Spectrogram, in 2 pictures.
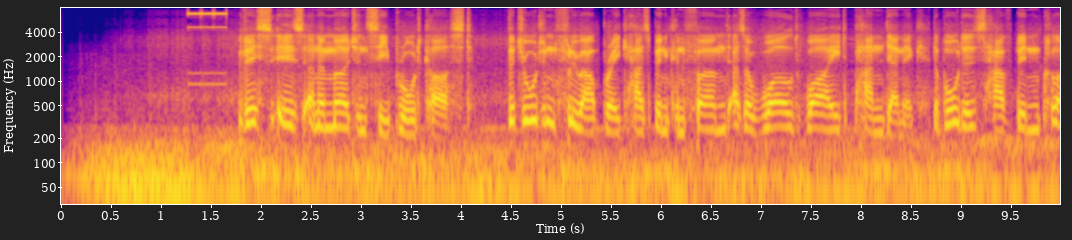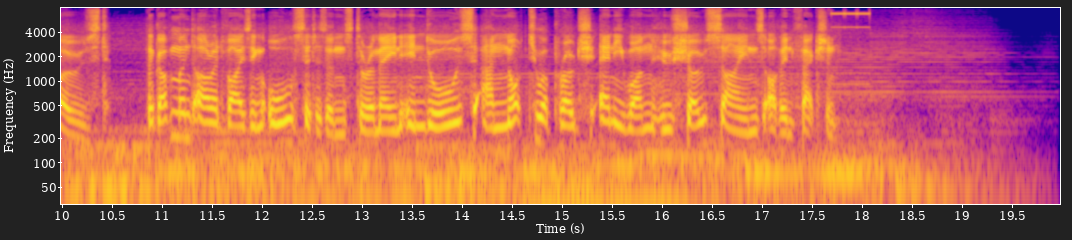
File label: Gaming Newsreader; Gaming Character – Newsreader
